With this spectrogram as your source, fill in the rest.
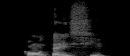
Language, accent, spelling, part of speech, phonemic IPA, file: French, Canada, continssiez, verb, /kɔ̃.tɛ̃.sje/, LL-Q150 (fra)-continssiez.wav
- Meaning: second-person plural imperfect subjunctive of contenir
